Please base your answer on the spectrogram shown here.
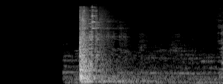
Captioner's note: strike the table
